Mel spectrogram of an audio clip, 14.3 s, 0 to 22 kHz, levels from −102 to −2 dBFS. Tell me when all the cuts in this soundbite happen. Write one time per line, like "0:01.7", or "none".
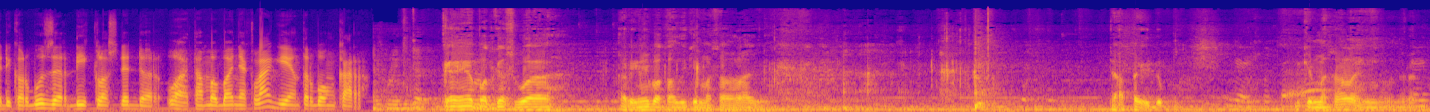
none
